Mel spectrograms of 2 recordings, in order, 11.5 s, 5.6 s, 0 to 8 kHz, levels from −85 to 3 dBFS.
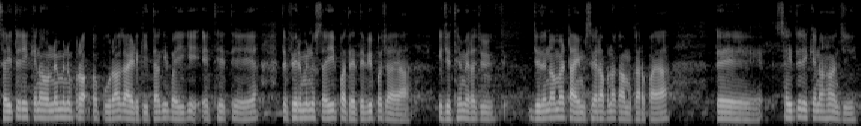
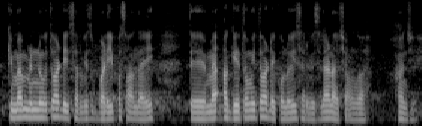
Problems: background conversations at intervals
